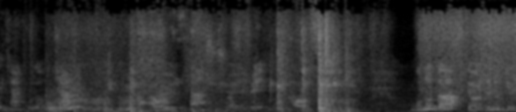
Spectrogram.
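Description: A soft-sided fabric suitcase being shut and set down upright on its wheels, with one loud thump about four seconds in, under a voice.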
